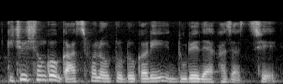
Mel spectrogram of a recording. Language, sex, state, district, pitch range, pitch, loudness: Bengali, male, West Bengal, Alipurduar, 135-170 Hz, 140 Hz, -16 LUFS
